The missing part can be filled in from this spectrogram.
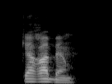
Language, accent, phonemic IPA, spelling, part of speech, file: French, France, /ka.ʁa.bɛ̃/, carabin, noun, LL-Q150 (fra)-carabin.wav
- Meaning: 1. carabineer 2. medical student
